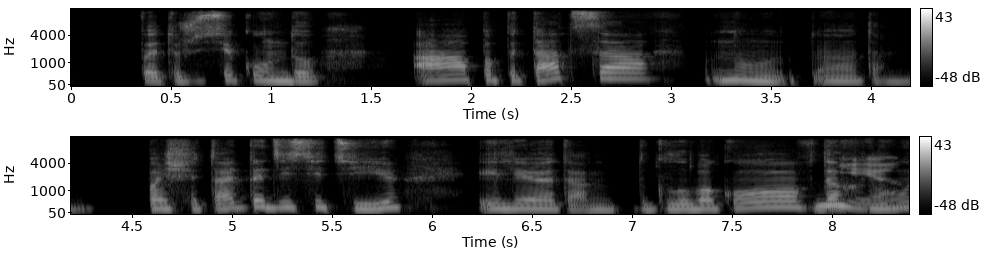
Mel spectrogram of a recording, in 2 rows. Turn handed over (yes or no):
no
